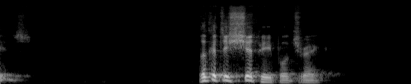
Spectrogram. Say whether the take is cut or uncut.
cut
